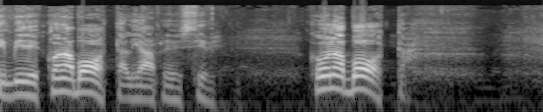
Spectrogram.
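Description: A middle-aged man talks close by with animation.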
